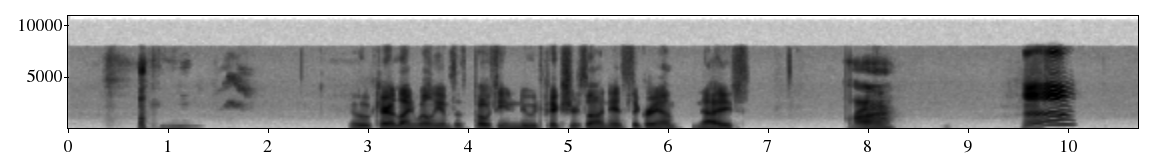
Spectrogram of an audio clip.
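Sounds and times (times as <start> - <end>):
speech: 0.7 - 1.0, 2.8 - 6.8, 7.8 - 8.3, 9.5 - 9.8
pet bird chirping: 1.5 - 1.9
low murmur-like tone: 2.8 - 6.8, 7.8 - 8.2.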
